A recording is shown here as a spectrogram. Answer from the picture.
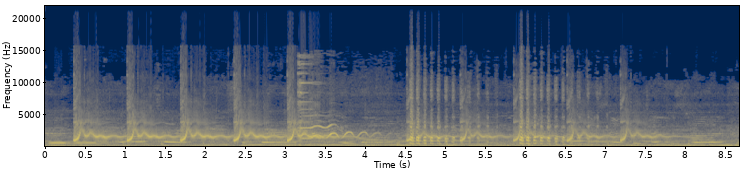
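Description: Background music: a playful tune over a steady low beat, its melody opening with quick rising swoops about every 0.7 s, then wavering tones and bursts of rapid repeated notes.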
